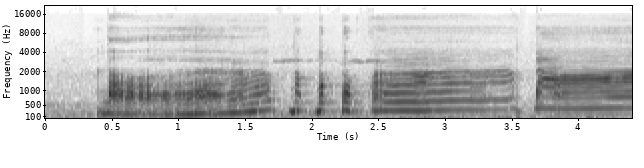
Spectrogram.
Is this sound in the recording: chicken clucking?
yes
